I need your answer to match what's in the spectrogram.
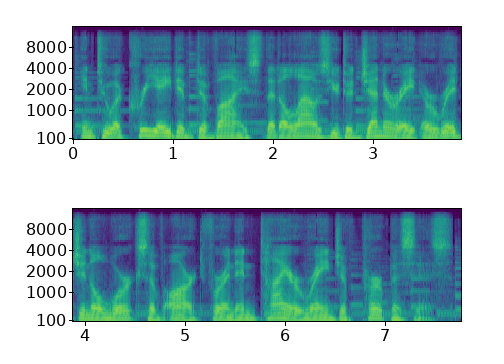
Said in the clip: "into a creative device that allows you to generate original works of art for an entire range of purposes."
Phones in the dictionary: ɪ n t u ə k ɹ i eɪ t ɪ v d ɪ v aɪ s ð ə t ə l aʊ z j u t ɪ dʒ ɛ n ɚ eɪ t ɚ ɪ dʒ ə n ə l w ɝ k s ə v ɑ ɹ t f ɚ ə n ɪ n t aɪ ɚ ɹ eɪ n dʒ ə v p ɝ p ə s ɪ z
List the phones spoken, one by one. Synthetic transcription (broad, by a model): ɪ n t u ə k ɹ i eɪ t ɪ v d ɪ v aɪ s ð ə t ə l aʊ z j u t ɪ dʒ ɛ n ɚ eɪ t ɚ ɪ dʒ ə n l w ɝ k s ə v ɑ ɹ t f ɚ ə n ɪ n t aɪ ɚ ɹ eɪ n dʒ ə v p ɝ p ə s ɪ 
